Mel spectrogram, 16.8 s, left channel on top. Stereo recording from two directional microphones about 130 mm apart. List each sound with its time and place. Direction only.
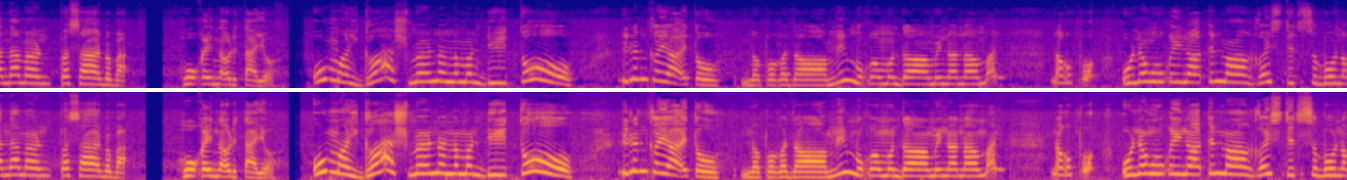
0.0 s speech: 20° right (ahead or behind)
2.2 s speech: 45° right (ahead or behind)
4.0 s a sound: 25° right (ahead or behind)
4.3 s speech: 40° right (ahead or behind)
10.3 s speech: 25° right (ahead or behind)
11.3 s speech: 35° right (ahead or behind)
13.1 s speech: 30° right (ahead or behind)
